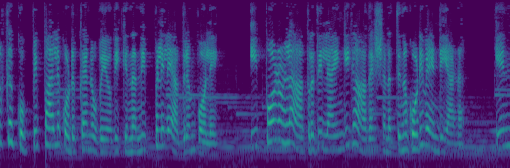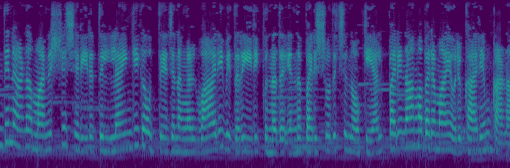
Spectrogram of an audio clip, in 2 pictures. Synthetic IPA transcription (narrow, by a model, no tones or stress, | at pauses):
ɭkɨkupːipːaːlɨko̞ɽukːaːnubɐjoːɡikʲːunːɐnipːiɭile̞ɐd̪ɾɐmpo̞ːle̞ | ipːo̞ːɭuɭːɐaːt̪rɐðilɐjŋɡiɣɐaːðɐɾʂɐɳɐt̪ːinɨkuːɽiʋe̞ːɳɖijaːɳɨ | e̞nd̪inaːɳɨmɐnuʂjɐɕɐɾiːɾɐt̪ːilːɐjŋɡiɣɐut̪ːe̞ːd͡ʑɐnɐŋːɐɭʋaːɾiʋiðɐriiɾikʲːunːɐðɨe̞nːɨpɐɾiɕo̞ːd̪ʱit͡ɕːɨno̞ːkːijaːlpɐɾiɳaːmɐbɐɾɐmaːjɐo̞ɾukaːɾjɐmkaːɳa̰ːm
